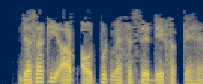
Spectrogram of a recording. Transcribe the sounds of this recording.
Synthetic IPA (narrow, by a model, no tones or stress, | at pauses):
d͡ʒɛːsakiʔaːpa̰ːʊʈ̚pʊʈmɛːsɪd͡ʒsed̪eːkʰsɐk̚t̪eɦɛ̃ː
